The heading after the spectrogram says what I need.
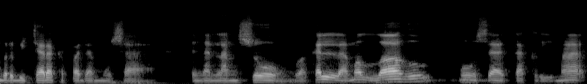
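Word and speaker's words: وَكَلَّمَ اللَّهُ مُوسَىٰ تَكْلِيمًا: Wa kallamallahu Musa taklima. Tapi ahli bid'ah membacanya wa kallamallaha Musa taklima. Kedua, jadi yang pertama tadi,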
